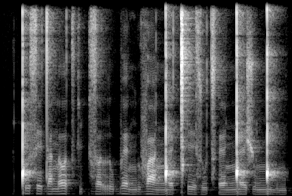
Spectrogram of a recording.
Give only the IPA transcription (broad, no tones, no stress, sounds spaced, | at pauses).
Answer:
ǃ ɯ s e d a n ʌ t͡sʼ i k z ʌ r u b ɛ ŋ ɯ v a ŋ͡ǃ ɛ ǀʰ e z u t͡sʼ ɛ ŋ͡ǃ ɛ ʃ u ŋ͡ǃ i n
